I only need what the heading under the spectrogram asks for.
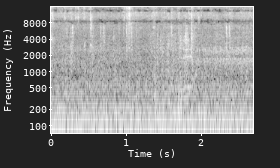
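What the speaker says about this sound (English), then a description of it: "Now we're coming to a corner here, so I'll downshift into third gear." A 1990 Land Rover Defender 110 with the 200tdi diesel engine, driven into a corner and shifted down into third gear, gives a loud, close, continuous engine drone mixed with road and wind rumble.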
